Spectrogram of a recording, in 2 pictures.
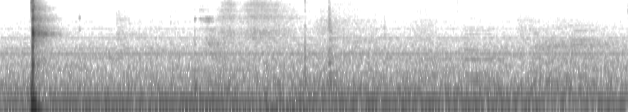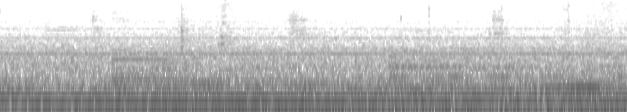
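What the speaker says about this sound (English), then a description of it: "Snap your fingers" A single sharp finger snap rings out right at the start, loud and close, followed by several seconds of quiet room tone with a low steady hum.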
